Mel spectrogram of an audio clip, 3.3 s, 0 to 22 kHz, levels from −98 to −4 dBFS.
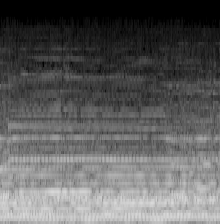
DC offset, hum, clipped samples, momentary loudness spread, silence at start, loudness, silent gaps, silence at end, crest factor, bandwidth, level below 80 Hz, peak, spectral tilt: under 0.1%; 50 Hz at -45 dBFS; under 0.1%; 1 LU; 0 s; -21 LUFS; none; 0 s; 12 dB; 7.4 kHz; -46 dBFS; -10 dBFS; -10 dB/octave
